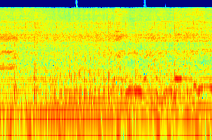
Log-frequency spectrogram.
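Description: Live heavy rock band playing loud: drum kit with a steady beat, bass and guitars, with a wavering pitched line over the top.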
